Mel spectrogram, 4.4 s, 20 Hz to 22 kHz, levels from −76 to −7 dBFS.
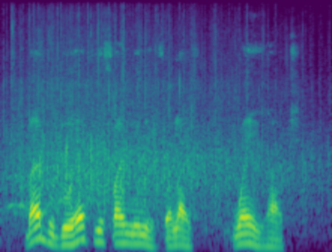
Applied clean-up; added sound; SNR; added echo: none; Applause; 8 dB; none.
